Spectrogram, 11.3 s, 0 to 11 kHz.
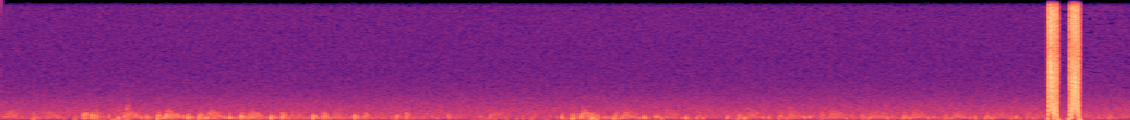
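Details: Fetal heart sounds at 16 weeks of pregnancy: rapid soft whooshing pulses over low rumbling noise, with a brief loud crackle near the end.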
